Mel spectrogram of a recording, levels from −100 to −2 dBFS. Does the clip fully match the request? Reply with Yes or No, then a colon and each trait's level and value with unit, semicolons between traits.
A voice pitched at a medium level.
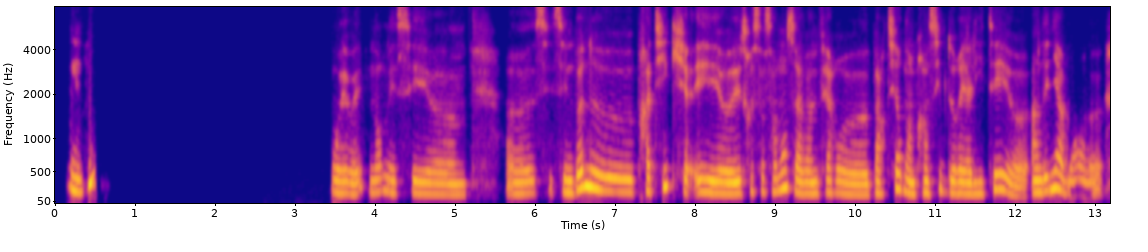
Yes: medium, 180 Hz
